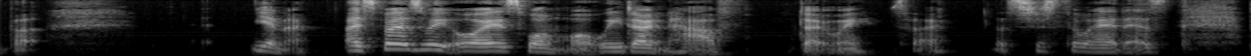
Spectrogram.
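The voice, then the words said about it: English accent. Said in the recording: “accent ... my accent obviously is nothing unique to me. I mean, I live in England, so everyone around me has pretty much the same accent”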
